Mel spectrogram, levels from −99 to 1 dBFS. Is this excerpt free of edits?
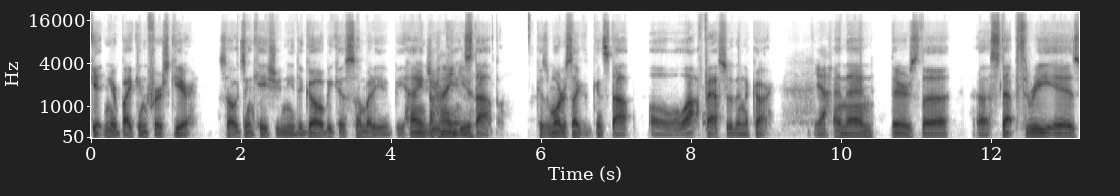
no; 2 cuts; at 2.0 s, 7.3 s

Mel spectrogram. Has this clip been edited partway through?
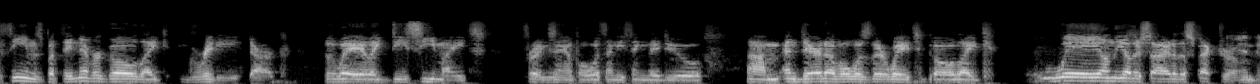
no; 0 cuts

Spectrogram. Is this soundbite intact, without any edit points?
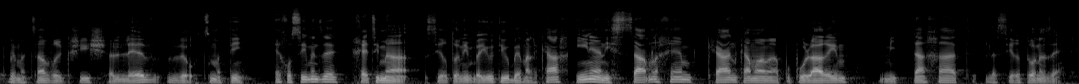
yes; 0 cuts

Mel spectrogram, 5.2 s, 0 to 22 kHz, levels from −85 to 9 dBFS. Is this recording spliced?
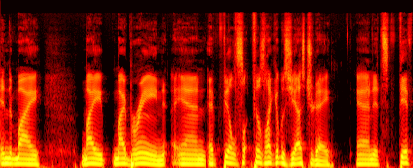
yes; 1 cut; at 2.6 s

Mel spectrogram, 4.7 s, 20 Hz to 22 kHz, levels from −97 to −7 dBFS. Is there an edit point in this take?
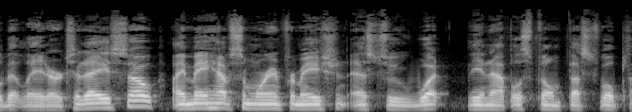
no; 0 cuts

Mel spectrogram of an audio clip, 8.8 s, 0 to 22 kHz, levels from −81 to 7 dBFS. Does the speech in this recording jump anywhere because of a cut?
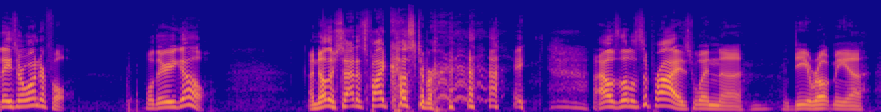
no; 0 cuts

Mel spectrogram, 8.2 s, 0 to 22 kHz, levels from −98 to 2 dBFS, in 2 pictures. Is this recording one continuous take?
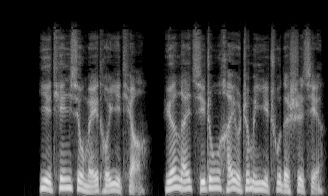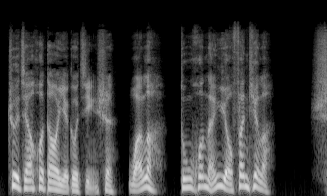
no; 4 cuts; at 2.0 s, 4.1 s, 5.6 s, 6.3 s

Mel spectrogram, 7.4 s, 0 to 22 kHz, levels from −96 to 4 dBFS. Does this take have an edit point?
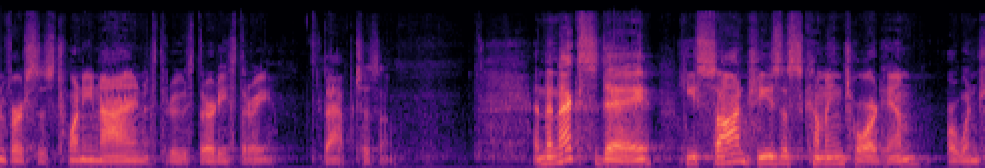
yes; 2 cuts; at 2.4 s, 5.1 s

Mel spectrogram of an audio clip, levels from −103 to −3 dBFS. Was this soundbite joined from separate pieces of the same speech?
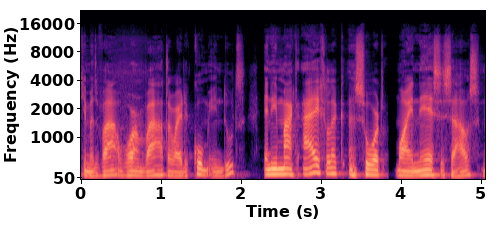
yes; 2 cuts; at 2.2 s, 3.8 s

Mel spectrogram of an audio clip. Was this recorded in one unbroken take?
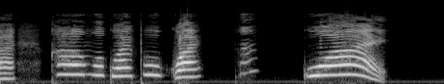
yes; 0 cuts

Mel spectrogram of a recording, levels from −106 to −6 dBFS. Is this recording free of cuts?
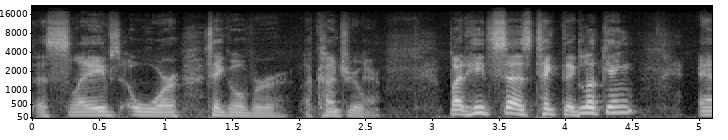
no; 4 cuts; at 1.3 s, 2.0 s, 2.5 s, 4.1 s

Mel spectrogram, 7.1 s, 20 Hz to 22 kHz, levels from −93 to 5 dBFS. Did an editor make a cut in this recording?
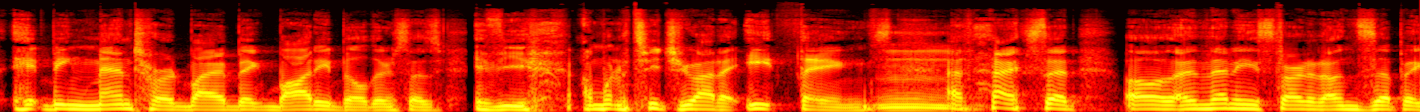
yes; 1 cut; at 2.3 s

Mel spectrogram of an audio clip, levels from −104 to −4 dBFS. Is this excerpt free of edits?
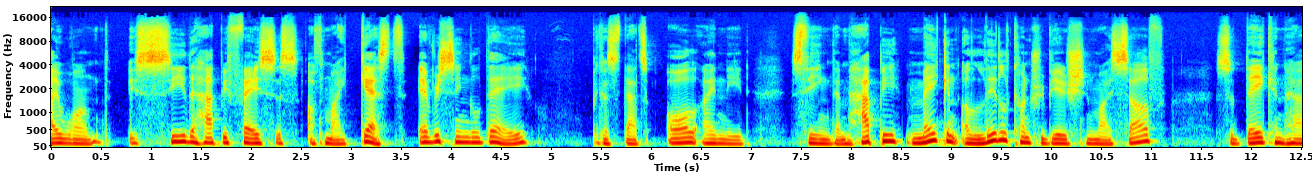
yes; 0 cuts

